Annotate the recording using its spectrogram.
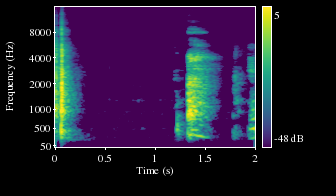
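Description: A single short cough from a boy about a second and a half in, with near silence before it.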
